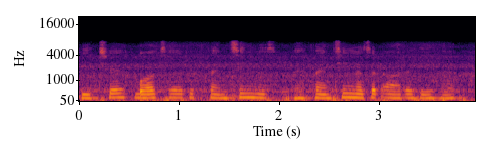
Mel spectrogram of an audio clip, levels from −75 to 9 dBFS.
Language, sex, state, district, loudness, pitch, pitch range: Hindi, male, Gujarat, Valsad, -20 LUFS, 140 Hz, 130-145 Hz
